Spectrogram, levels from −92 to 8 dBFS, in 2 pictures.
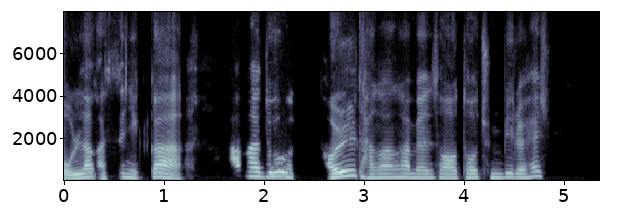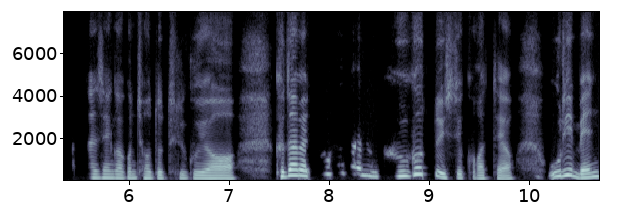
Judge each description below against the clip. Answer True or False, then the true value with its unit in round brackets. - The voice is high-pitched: False (175 Hz)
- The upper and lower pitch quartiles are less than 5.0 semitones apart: False (5.6 semitones)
